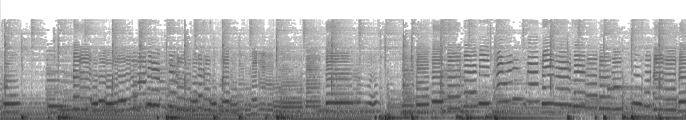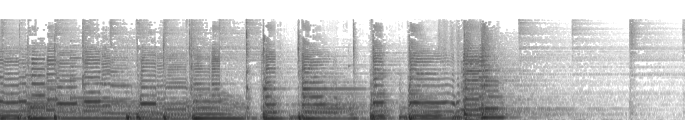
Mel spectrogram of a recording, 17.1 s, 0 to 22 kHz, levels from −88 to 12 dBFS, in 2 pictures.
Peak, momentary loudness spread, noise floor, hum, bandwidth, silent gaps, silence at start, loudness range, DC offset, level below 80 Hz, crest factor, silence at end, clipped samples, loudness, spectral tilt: 0 dBFS; 5 LU; -52 dBFS; none; 11.5 kHz; none; 0 s; 2 LU; under 0.1%; -20 dBFS; 14 dB; 0.65 s; under 0.1%; -15 LUFS; -6 dB/octave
